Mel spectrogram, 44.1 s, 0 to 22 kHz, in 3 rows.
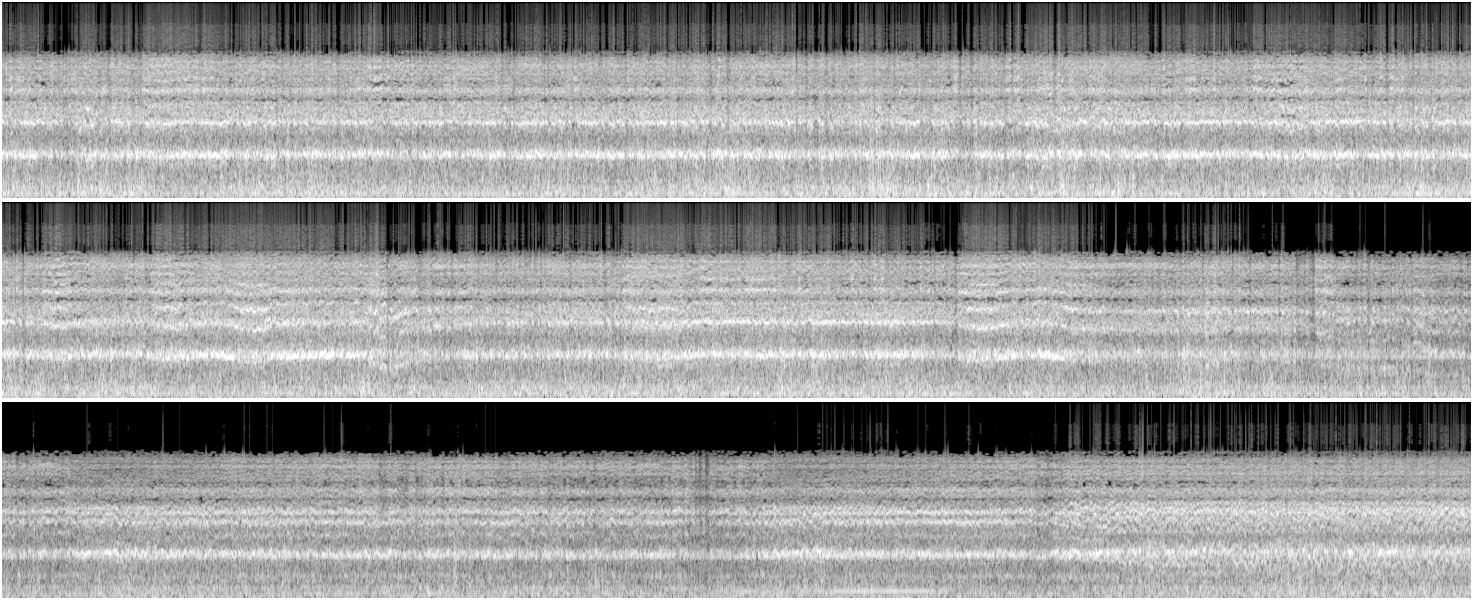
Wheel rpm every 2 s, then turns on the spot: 230, 230, 230, 230, 230, 230, 230, 230, 230, 200, 230, 230, 230, 200, 170, 120, 120, 120, 120, 120, 120, 120.
none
